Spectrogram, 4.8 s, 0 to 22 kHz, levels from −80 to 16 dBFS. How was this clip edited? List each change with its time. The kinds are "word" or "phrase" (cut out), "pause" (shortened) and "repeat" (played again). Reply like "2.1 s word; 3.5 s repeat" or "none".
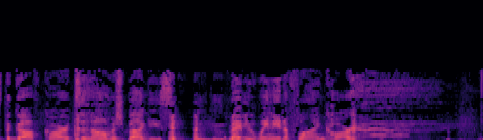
none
